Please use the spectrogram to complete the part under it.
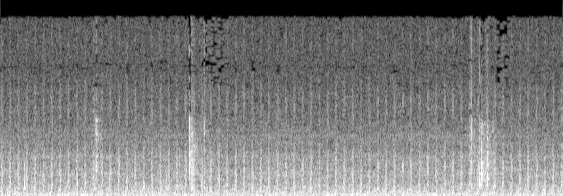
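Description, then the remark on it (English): Steady helicopter rotor noise with a dense mechanical whir and low pulsing throb, punctuated by a couple of brief sharp clanks, with no voices. “Get out of my helicopter.”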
